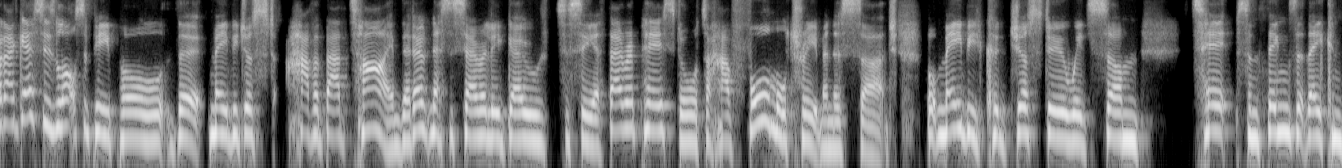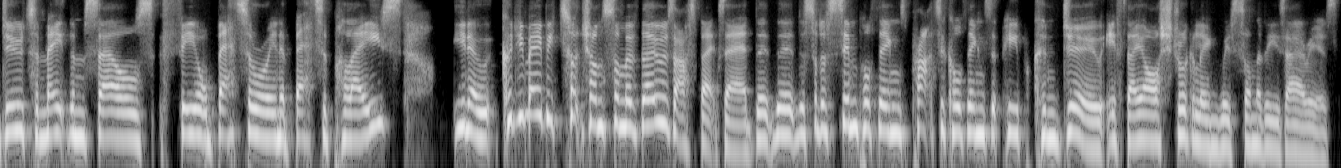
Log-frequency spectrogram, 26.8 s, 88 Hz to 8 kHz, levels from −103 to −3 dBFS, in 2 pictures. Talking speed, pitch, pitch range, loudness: 195 wpm, 210 Hz, 185-230 Hz, -21 LUFS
